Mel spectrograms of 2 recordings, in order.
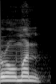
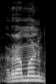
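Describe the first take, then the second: First: The first vowel is a rounded o sound. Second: The first vowel is an open a sound.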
